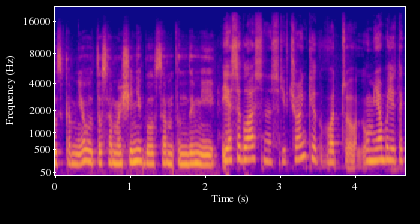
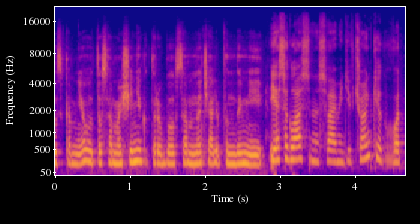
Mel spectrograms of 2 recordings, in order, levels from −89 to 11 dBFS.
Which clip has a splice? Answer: first; 3 cuts; at 1.2 s, 1.6 s, 3.0 s

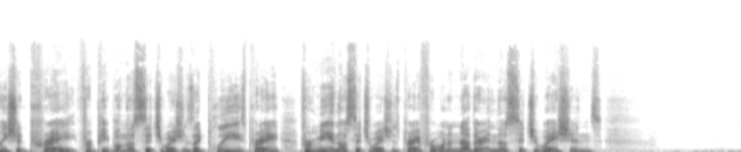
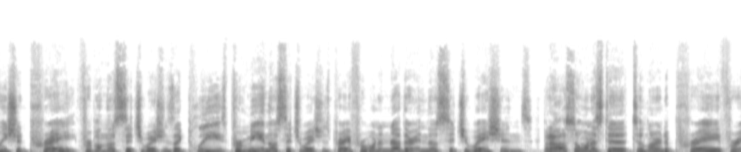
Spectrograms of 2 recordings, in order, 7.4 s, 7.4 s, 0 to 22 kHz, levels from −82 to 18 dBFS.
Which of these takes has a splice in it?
second; 3 cuts; at 0.9 s, 2.3 s, 5.4 s

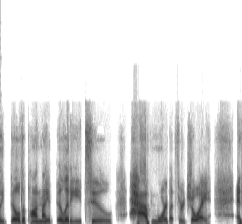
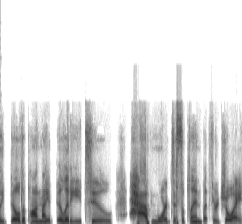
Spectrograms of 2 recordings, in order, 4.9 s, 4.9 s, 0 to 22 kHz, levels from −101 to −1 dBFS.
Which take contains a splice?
first; 1 cut; at 3.3 s

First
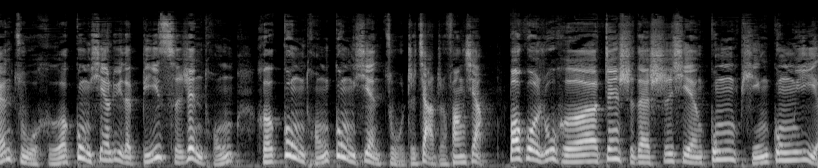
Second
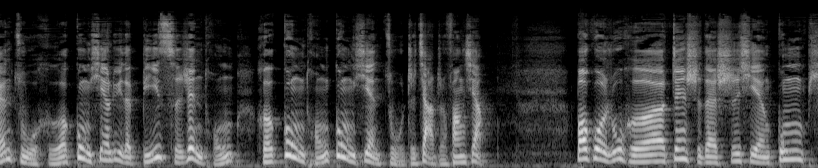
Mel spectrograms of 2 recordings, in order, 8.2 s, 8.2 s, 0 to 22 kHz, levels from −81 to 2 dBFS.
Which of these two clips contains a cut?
first; 1 cut; at 5.0 s

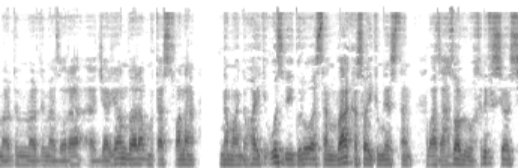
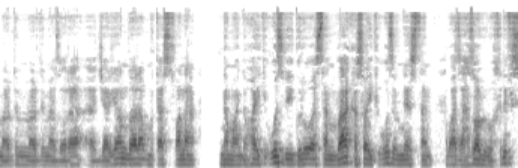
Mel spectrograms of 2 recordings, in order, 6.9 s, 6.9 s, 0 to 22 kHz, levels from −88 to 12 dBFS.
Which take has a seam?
first; 1 cut; at 5.0 s

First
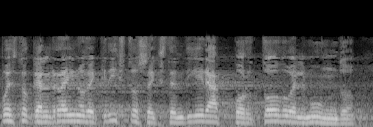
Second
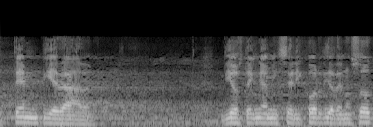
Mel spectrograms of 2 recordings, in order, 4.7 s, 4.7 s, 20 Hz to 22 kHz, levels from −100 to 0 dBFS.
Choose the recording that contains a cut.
second; 1 cut; at 3.0 s

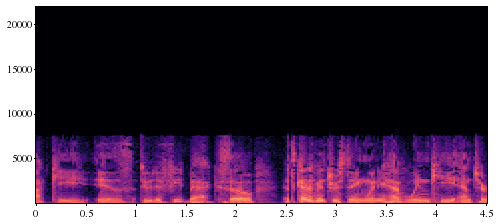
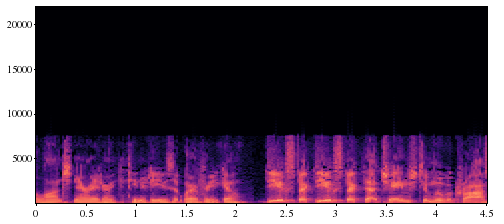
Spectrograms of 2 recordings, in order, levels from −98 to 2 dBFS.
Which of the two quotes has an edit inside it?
second; 2 cuts; at 2.2 s, 2.8 s

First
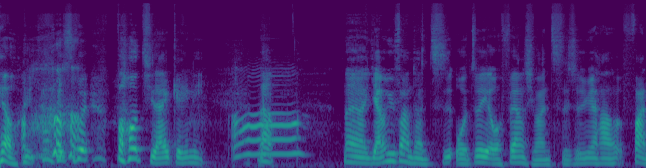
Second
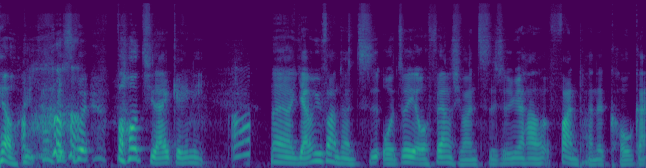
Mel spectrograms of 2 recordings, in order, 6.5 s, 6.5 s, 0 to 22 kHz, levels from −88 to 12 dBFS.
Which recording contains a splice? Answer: second; 1 cut; at 2.5 s

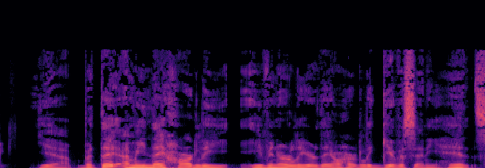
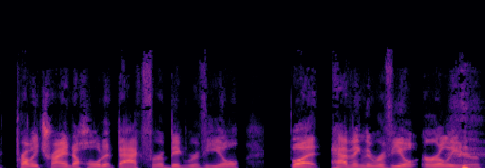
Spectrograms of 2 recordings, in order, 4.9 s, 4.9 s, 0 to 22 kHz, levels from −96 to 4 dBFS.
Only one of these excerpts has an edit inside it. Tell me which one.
second; 1 cut; at 3.2 s

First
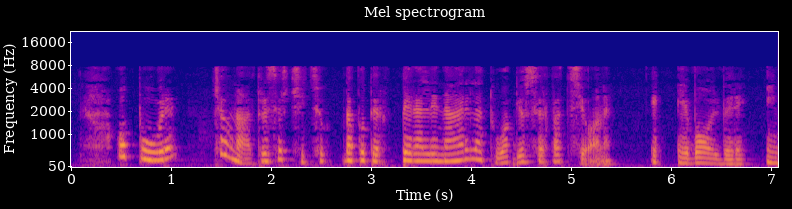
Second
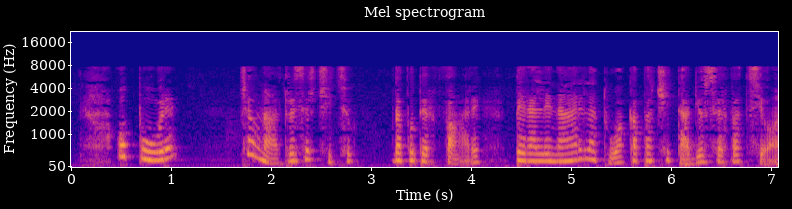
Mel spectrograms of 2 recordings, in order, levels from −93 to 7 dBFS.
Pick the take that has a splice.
first; 5 cuts; at 1.2 s, 2.6 s, 3.2 s, 4.4 s, 5.9 s

